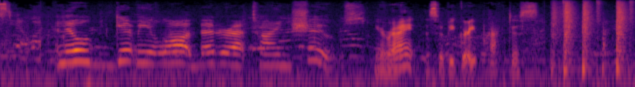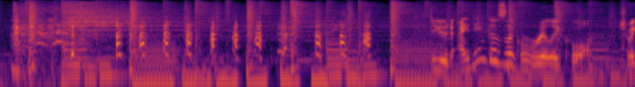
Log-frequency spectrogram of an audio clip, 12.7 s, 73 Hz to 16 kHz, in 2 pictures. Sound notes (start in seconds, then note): 6.4 laughing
